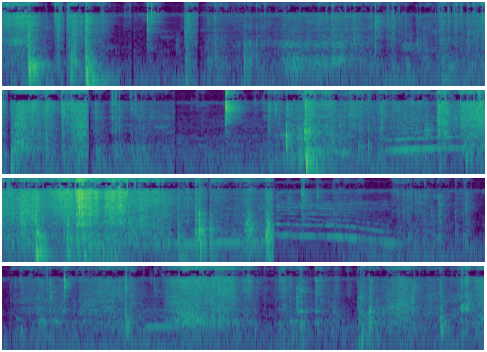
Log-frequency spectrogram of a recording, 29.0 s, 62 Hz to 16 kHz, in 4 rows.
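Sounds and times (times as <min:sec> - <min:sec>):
packaging rustling and crinkling: 0:11.8 - 0:17.4.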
